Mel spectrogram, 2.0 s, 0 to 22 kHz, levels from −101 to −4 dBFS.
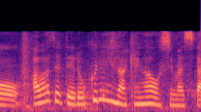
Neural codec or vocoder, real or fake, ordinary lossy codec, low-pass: codec, 16 kHz, 2 kbps, X-Codec, WavLM features, trained on Multilingual LibriSpeech; fake; none; none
